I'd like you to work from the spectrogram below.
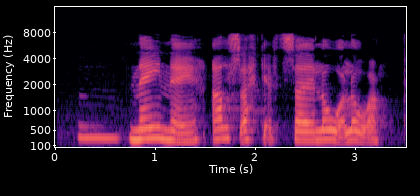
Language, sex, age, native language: Icelandic, female, 15, Icelandic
